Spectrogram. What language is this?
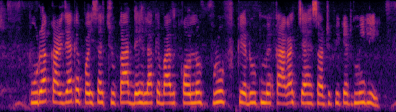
Bhojpuri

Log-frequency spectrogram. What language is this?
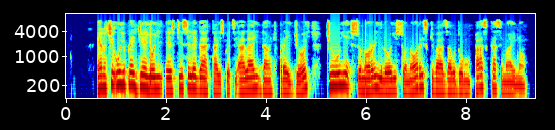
Esperanto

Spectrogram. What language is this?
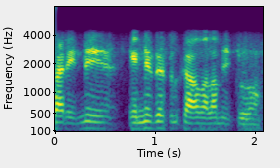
Telugu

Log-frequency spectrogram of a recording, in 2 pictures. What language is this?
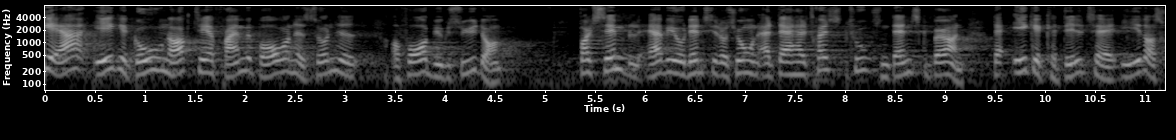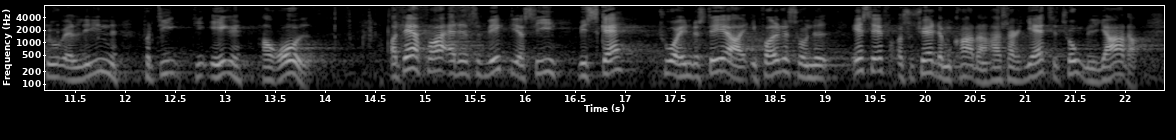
Danish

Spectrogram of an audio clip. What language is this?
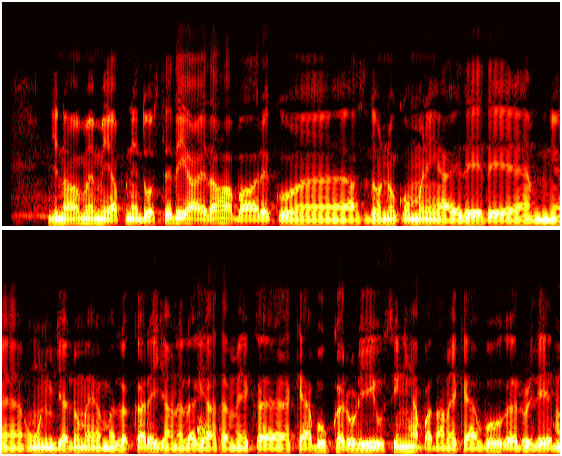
Dogri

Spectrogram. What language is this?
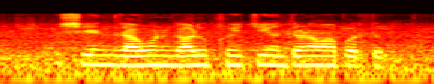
Marathi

